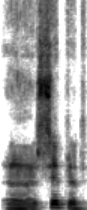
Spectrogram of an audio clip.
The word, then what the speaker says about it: CPTED: In most continents, CPTED is well known, pronounced as CPTED.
